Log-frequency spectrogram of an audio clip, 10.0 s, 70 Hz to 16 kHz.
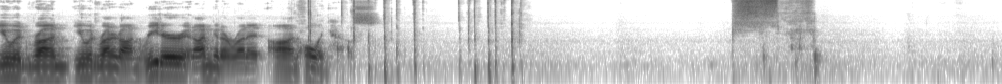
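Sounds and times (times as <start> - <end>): short hiss: 7.3 - 8.3.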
